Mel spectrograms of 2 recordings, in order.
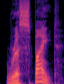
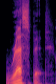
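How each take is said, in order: First: The stress is on the second syllable. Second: The stress is on the first syllable. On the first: The speaker calls it wrong. "often mispronounced" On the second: The speaker calls it right. "stress this word on the first syllable"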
